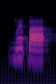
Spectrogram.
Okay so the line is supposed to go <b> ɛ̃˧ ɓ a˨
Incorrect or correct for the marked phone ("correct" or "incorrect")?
correct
